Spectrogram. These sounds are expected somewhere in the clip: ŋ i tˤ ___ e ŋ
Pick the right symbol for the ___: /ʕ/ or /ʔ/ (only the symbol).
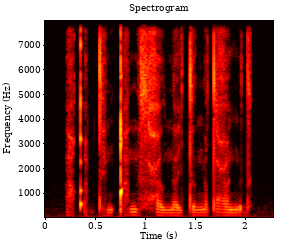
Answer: ʕ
